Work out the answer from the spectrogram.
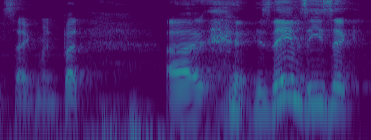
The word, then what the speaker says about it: Isaac: but uh his name's ezek not isaac bond guys from germany so that's how it's pronounced over there not to blame but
